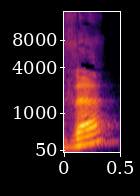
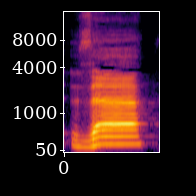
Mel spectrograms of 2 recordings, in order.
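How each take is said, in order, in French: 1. La voyelle est courte, tenue un temps. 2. La voyelle est longue, tenue deux temps. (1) "vous direz pas za" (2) "mais za"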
